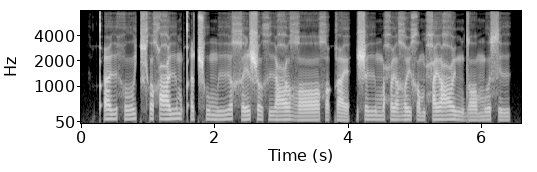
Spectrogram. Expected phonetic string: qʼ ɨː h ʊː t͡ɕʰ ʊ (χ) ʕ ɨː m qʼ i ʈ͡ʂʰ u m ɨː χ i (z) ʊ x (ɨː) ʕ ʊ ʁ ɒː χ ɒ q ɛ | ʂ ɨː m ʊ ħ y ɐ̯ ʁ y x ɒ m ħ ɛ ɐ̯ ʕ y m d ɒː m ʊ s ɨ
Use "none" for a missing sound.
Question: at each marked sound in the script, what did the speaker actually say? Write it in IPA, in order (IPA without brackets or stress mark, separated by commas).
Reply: χ, ʂ, ɨː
